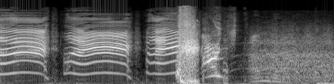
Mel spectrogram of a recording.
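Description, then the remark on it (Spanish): A crying sound effect standing for Chivas fans crying: three loud, drawn-out wailing cries in quick succession, each a rising and falling sob, ending in a harsh breathy burst and then a fading hiss. “Los de la China se están llorando. No, no, eso no es llorar.”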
